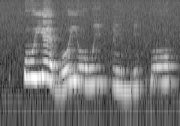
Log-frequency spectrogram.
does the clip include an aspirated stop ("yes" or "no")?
no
